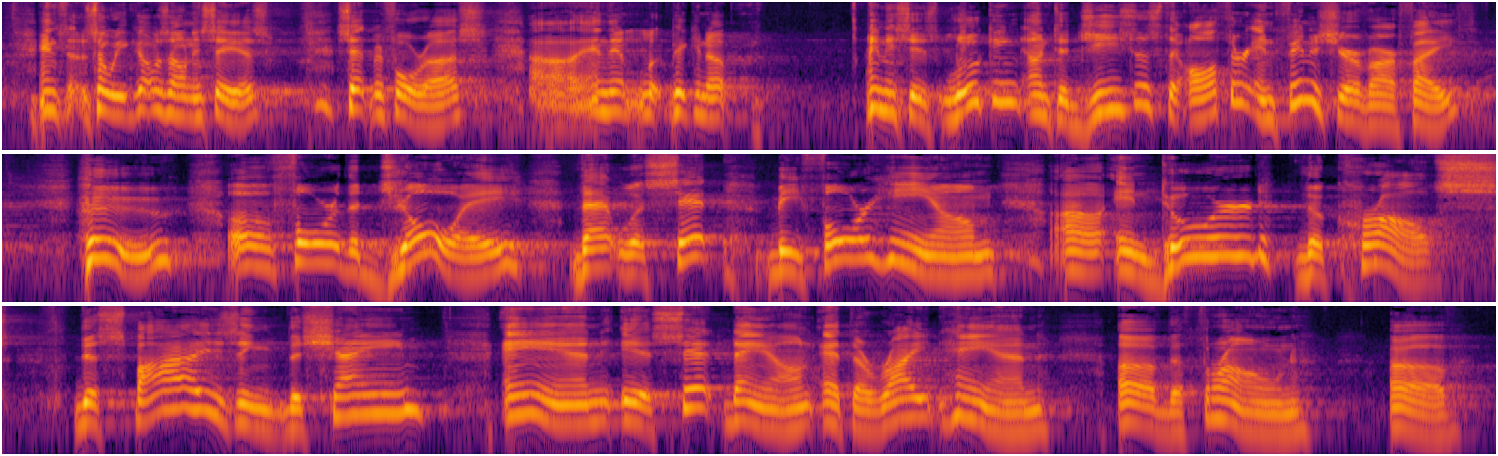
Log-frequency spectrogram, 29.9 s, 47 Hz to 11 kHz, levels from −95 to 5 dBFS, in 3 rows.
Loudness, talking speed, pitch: -21 LUFS, 115 wpm, 200 Hz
